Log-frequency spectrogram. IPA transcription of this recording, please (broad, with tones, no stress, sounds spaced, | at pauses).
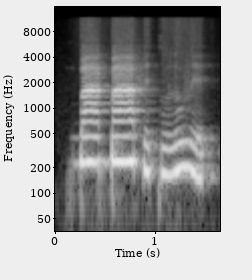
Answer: ɡ͡b aː˦ k͡p aː˦ f ɪ˨ k u˨ l u˦ v ɪ˨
